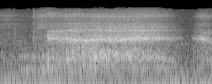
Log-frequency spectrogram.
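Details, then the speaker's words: Sudden loud, snorting, whistly gasping in-breath as breathing resumes after an obstructive apnea with partial awakening, in a sleeping adult male who is a longtime loud snorer with recent weight gain and reportedly decreased snoring. "at this present moment robert is not breathing at all this is an apnea now there is a partial awakening and arousal"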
